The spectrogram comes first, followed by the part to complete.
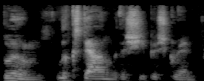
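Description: A man with a low voice and a husky grain narrates. He reads scripted stage directions from a literary work, deliberately and with drama. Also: fairly even intonation, fairly bright tone.

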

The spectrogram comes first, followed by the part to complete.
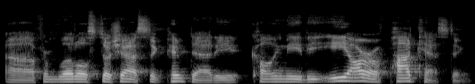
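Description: A man with a deep voice co-hosts a casual comedy podcast. He talks in a laid-back way and reads listener reviews aloud. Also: moderate pace. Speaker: podcast co-host.

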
